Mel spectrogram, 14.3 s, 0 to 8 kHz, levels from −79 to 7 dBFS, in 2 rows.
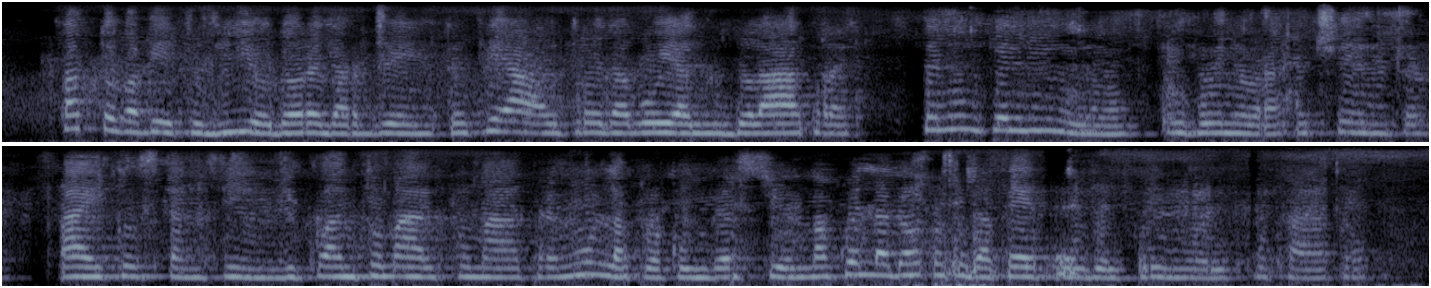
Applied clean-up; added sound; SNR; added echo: neural mask model Resemble Enhance denoiser.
